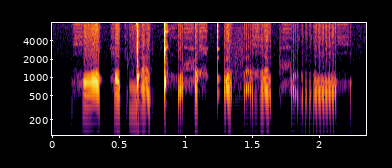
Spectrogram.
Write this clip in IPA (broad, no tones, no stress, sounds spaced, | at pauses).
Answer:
χ ɔː q ɔ p ŋ͡ǃ a ʊ̯ ǃʰ ɔ̰ ħ e χ qʼ o f a̰ ʁ ɐː p ħ ɔ̰ r ɔː χ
